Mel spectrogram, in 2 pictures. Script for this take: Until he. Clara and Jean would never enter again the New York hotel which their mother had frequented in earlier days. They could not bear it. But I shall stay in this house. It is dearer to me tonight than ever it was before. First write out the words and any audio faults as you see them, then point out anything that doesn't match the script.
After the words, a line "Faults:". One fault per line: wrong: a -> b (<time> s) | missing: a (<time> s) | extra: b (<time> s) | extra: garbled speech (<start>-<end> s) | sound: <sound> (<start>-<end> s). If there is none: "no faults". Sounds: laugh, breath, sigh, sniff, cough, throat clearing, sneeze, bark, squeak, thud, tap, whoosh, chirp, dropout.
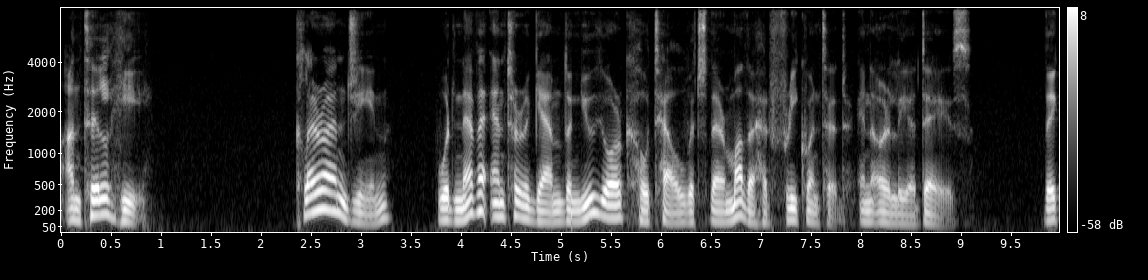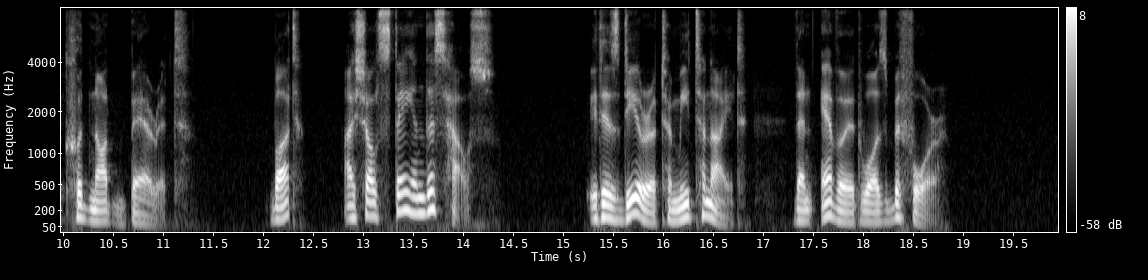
Until he. Clara and Jean would never enter again the New York hotel which their mother had frequented in earlier days. They could not bear it. But I shall stay in this house. It is dearer to me tonight than ever it was before.
Faults:
no faults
